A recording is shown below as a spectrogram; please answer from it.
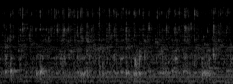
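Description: Water being poured from a glass carafe into a stainless steel saucepan, a faint steady pour.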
